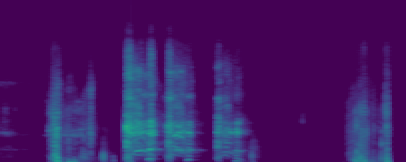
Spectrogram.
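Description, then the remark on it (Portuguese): A person with a cough has a short fit of hacking: several harsh coughs in quick clusters with brief pauses between bursts, and a final pair of coughs after a moment of silence. No one speaks. “Nossa, gente, desculpa aí, eu tô com a tosse.”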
